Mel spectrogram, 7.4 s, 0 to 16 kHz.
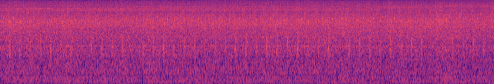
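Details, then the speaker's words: Rough idle with misfire codes P0300, P0304 and P0320 after spark plugs replaced again, old coil pack fitted: loud, uneven idle with rapid light knocking inside the engine and a stumbling misfire beat; cause of the knock unknown. "so guys I don't know if you can hear that it's like a knocking sound inside the engine I just went ahead and replace all the spark plugs again this is with my old coil pack anybody know what the knocking sound might be"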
